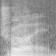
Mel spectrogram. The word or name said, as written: Troy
